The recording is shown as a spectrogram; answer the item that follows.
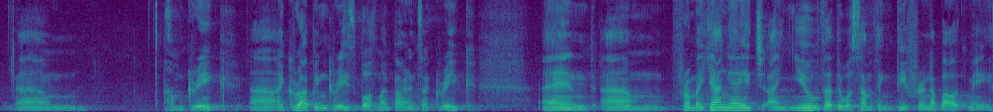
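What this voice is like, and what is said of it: Greek accent. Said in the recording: “I'm Greek, if you didn't guess from my weird accent”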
